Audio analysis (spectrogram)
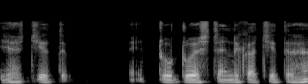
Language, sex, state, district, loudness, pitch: Hindi, male, Bihar, East Champaran, -24 LUFS, 105 Hz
